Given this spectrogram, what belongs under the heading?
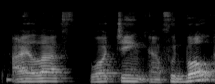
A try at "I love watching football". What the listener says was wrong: The intonation is a little bit off. Sentence, I love playing football. I love playing football. So the intonation is a little bit off. Sentence stress a little bit off.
